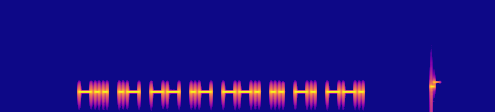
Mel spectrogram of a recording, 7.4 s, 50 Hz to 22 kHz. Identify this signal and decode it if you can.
Morse code, heard as a keyed tone, about 20 wpm, 700 Hz. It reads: DAMAGING
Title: Build A Word - 2 Letters At A Time - 8-Letter Words - 20wpm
